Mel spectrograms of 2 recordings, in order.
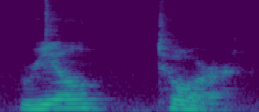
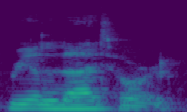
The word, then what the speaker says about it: Realtor: a board that's a realtor two syllables by the way real tour not real latour so we hear people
